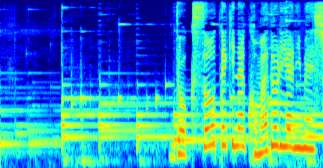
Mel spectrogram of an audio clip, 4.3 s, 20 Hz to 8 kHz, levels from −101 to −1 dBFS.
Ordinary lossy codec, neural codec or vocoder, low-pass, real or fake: none; none; none; real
